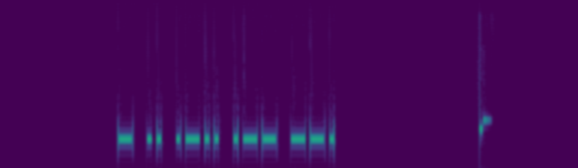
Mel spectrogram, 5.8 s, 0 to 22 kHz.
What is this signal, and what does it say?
Morse code, heard as a keyed tone, about 25 wpm, 700 Hz. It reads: TILWG
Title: Code Groups - 5 Letters - 25wpm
